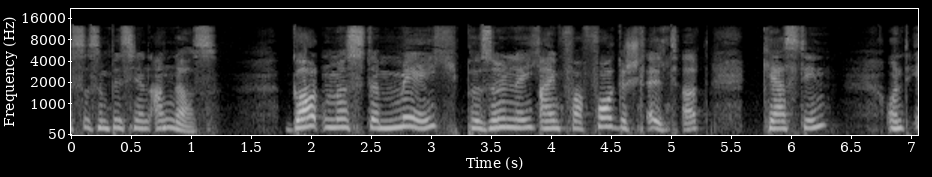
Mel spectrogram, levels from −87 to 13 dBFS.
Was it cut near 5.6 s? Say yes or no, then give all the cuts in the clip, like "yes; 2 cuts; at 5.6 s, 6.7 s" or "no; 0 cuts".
yes; 2 cuts; at 3.9 s, 5.6 s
